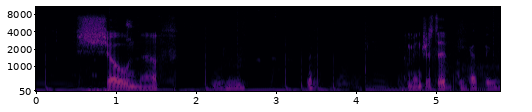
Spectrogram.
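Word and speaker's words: Sho'nuff: My next character is going to be a monk named Shonuff. Show enough.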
